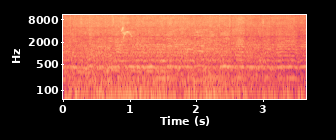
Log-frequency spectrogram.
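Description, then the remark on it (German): Wild bees buzz continuously as they fly through the air, a dense, steady drone of several insects, with slight pitch wavering as they move, and no voices. “jetzt hören wir mal einige Wildbienen durch die Luft fliegen.”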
